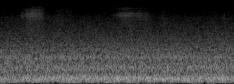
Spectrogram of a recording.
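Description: Steady low background rumble with no clear pitch, like room or traffic noise, with two faint short hisses, one about a third of a second in and one a little past a second.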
